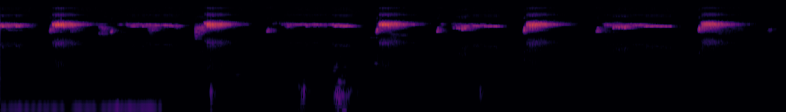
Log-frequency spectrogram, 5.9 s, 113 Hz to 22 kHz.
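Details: Begging hawfinch chicks, a captive-raised pair twelve days old, being fed by hand on 4 May 2014; high piercing squeaks repeat roughly every second, opening over a short low hum, with dull taps from feeding.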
